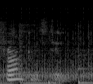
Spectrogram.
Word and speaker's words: Frankenstein: Frankenstein. Frankenstein. You're putting me on. No. Oh my god. It's pronounced Frankenstein.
